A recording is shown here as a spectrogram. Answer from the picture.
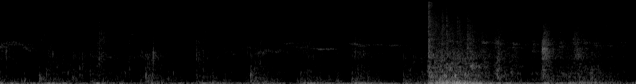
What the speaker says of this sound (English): the pigeons were coming in here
